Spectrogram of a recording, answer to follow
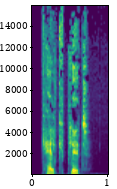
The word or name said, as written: kalkplet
